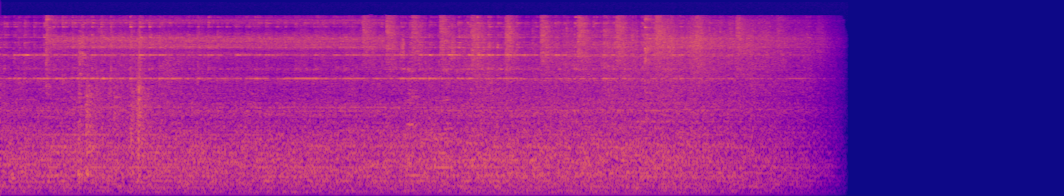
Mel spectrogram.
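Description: Steady machinery noise of a dairy processing plant, with a few knocks early on as fibre ice cream tubs are handled; it fades out to silence at about eight seconds.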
